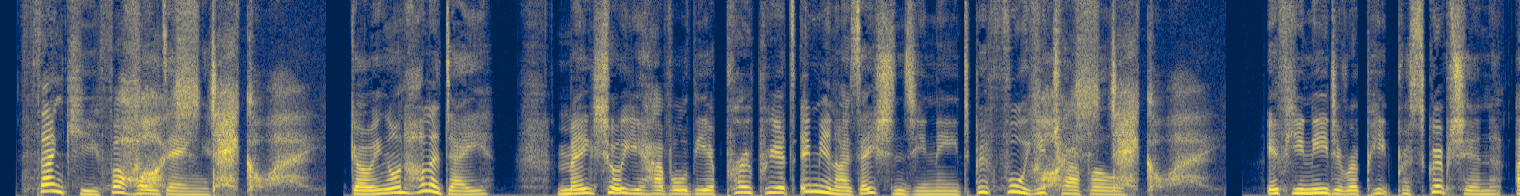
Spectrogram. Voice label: Doctors Fresh Female

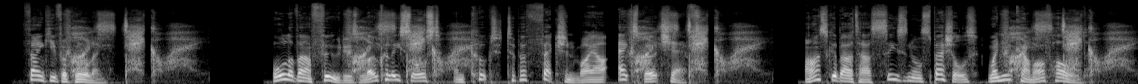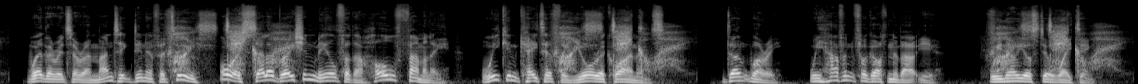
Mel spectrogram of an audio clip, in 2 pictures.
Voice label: Restaurants Smooth Male

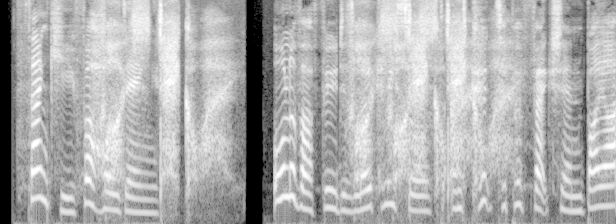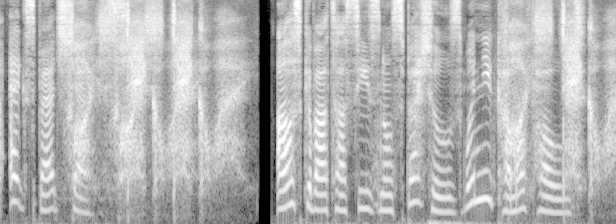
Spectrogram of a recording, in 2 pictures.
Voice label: Restaurants Fresh Female

